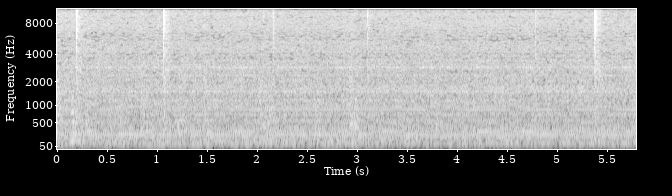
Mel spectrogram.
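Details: Samsung WW75TA046TE/SP washing machine, a same-model replacement on its sixth day of use. A steady low drum rumble with sharp knocks about once a second, louder than a normal wash. The noise gets louder each wash, and the cause is unidentified.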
